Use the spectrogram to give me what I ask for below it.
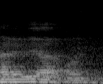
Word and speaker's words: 할렐루야: 네, 할렐루야가 아니고 할렐루야입니다. 이게 원래 이게 찬양하다 야훼 하는 말 할렐루인데, 이게 그리스 말로 번역하면서 그리스에는 이게 발음이 있는 알렐루야로 됐어요. 또 더더군다나 한국에는 이렇게 그리스도로 천주교에 들어오면서 프랑스 선교사들이 들어오면서 프랑스는 히읗 발음을 못합니다. 그래서 히읗 발음하면 바람 소리를 내요. 그래서 그 공주 하잖아요. 우리 이런 소리를 못해요.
